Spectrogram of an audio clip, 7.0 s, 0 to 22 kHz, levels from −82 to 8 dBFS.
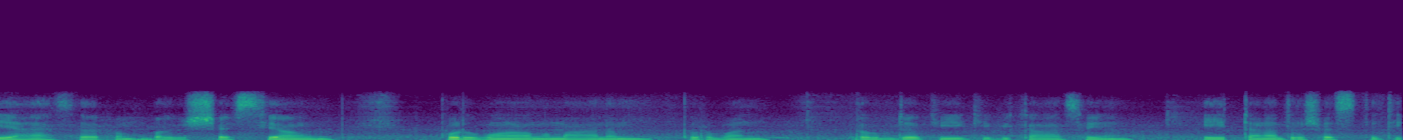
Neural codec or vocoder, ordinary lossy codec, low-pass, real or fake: codec, 16 kHz, 0.9 kbps, LongCat-Audio-Codec; none; none; fake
